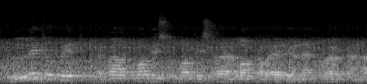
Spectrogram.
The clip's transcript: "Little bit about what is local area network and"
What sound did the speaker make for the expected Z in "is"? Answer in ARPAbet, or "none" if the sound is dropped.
S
